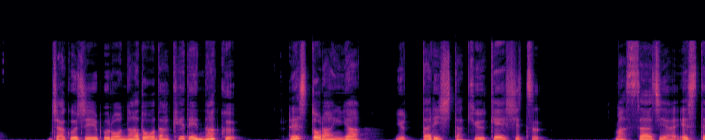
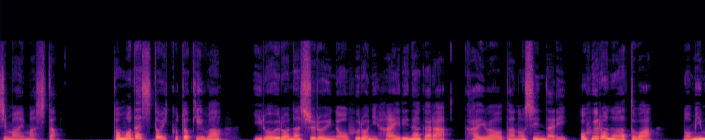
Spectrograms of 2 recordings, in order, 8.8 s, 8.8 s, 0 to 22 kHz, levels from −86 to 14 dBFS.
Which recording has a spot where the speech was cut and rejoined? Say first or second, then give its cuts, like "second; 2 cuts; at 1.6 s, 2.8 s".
second; 2 cuts; at 1.3 s, 7.2 s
